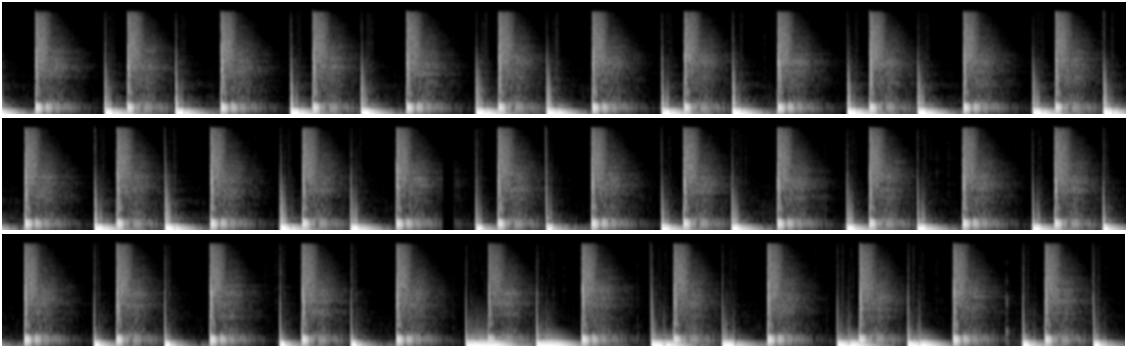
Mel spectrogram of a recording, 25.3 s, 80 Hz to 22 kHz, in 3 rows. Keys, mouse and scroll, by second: 6.0-8.7 drag, 9.5-10.1 drag, 10.6-14.4 drag, 15.5 click, 16.7-17.2 scroll down 2, 17.2 scroll up 2, 17.5 click, 19.0 click, 20.1-20.4 scroll up 2, 20.8 scroll down 2, 21.2-22.4 drag, 22.5 scroll down 2, 22.8 scroll up 2, 23.1 click, 24.3-24.8 scroll down 4.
